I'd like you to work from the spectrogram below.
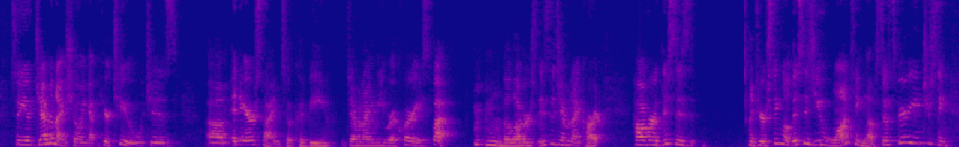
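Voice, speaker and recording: Speaking briskly and animatedly in a fairly low voice, a tarot reader gives an off-the-cuff, conversational reading directly to the listener. She frequently drops into imagined first-person quotes. The recording echoes with a roomy feel.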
